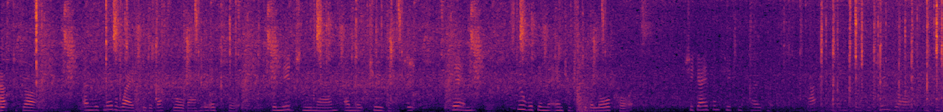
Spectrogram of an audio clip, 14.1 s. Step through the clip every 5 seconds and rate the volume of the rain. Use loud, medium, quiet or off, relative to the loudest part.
loud, loud, medium.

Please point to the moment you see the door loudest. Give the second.
9 s.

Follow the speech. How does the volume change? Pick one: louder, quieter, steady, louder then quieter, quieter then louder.
quieter.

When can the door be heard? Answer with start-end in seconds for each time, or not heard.
1.9-2.4, 8.6-9.2.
